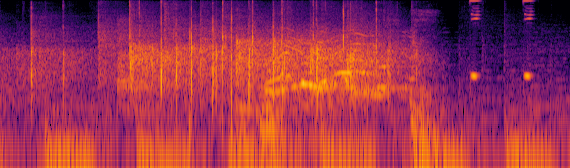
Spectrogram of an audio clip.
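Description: A small group of people clapping and cheering for about two seconds, then two short electronic pings near the end.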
